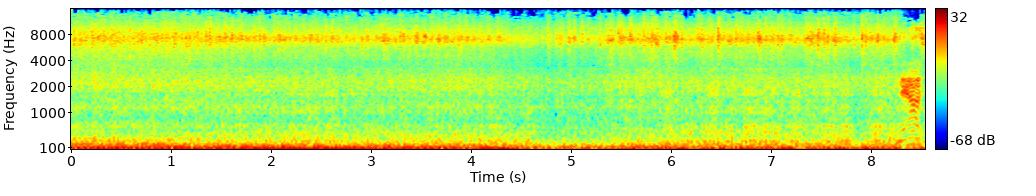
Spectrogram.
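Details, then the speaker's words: Warm V8 on a newly installed FAST EFI system, O2 reading about 10.5 air-fuel: low, lumpy idle sagging and faltering as if about to stall; owner suspects flooding from the system dumping too much fuel. "sounds like it's gonna quit on me because it's flooding"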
